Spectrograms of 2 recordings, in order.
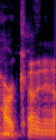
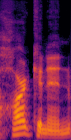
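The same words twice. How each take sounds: First: Harkonnen said har-KOH-nen; former pronunciation. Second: Harkonnen said HAR-kuh-nen; Herbert's pronunciation. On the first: Co-host admitting an old habit, Harkonnen as har-KOH-nen. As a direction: put a long stressed O in Harkonnen. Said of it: "I used to pronounce it". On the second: Co-host explaining Herbert's way, Harkonnen as HAR-kuh-nen. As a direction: stress the first syllable of Harkonnen, light middle. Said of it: "that's how Herbert pronounced it". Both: Shown as a demonstration.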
